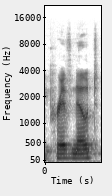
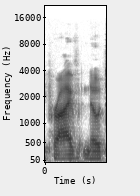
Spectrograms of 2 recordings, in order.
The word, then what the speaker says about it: PrivNote: Another neat one here is called, I guess if you pronounced it, it would be PrivNote, but it's more supposed to be PriveNote, I think, because it helps keep things private.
